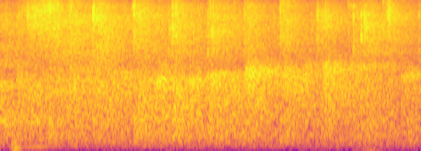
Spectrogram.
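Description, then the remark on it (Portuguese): An audience applauds Jesus together, a dense and steady wash of many hands clapping that carries on evenly for a few seconds with no voices above it. “Vamos aplaudir Jesus, ele é bom demais, né?”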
